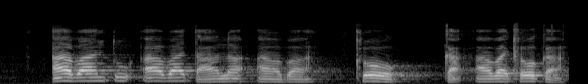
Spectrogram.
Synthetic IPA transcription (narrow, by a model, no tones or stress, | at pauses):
aɓantʼuaɓad̥ʱalaaɓa | t͡ɬɔɡ̥ʱa̰ːβat͡ɬʼɔɡ̥ʱa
